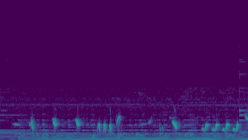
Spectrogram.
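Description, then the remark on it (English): Bright bird chirps ring out, a series of quick tweets and short trills repeating over a steady low hum in the background. “After a few hours, the tailor regained consciousness and heard two birds talk to him.”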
